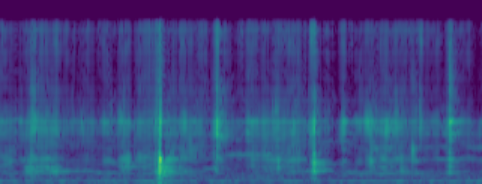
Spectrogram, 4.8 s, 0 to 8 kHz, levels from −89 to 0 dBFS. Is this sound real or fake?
fake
